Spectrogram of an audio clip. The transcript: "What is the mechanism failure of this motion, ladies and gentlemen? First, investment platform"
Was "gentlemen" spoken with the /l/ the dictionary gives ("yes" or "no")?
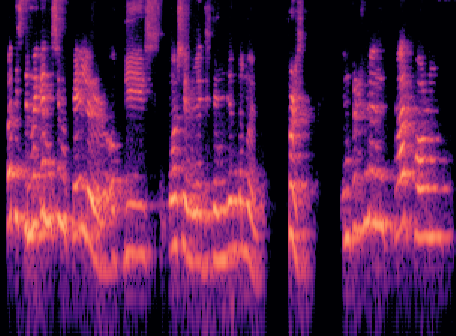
yes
